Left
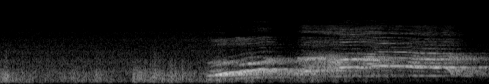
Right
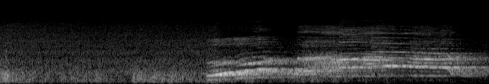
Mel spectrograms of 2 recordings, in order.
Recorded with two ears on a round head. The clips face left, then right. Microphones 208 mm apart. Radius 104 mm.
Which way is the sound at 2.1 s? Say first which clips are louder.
Right 1 dB; 55° right (ahead or behind).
